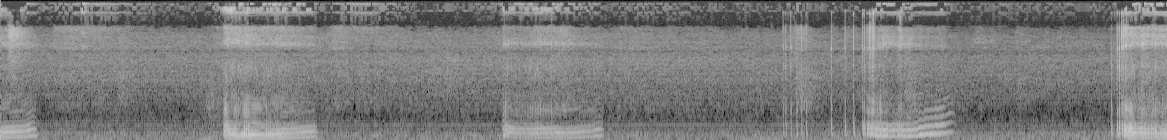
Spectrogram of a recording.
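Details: Loud, rough, buzzy breathing noises recurring about every three seconds over quiet room noise, with faint music; loud snoring of a sleeping cat.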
